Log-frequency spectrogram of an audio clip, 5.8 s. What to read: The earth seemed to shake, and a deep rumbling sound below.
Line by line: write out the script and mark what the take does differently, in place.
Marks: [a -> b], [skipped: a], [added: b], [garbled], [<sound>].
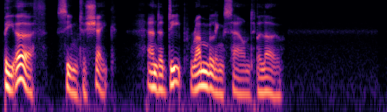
The earth seemed to shake, and a deep rumbling sound below.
